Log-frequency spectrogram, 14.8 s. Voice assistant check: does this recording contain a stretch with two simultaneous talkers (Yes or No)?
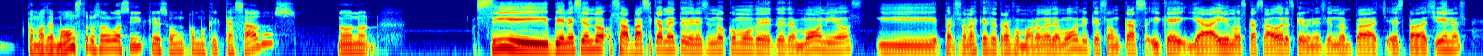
No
